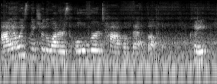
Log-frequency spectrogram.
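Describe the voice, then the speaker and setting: A woman's fairly high-pitched voice amid audible room echo and noticeable background noise. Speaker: sales trainer. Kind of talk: tutorial. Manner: fast.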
